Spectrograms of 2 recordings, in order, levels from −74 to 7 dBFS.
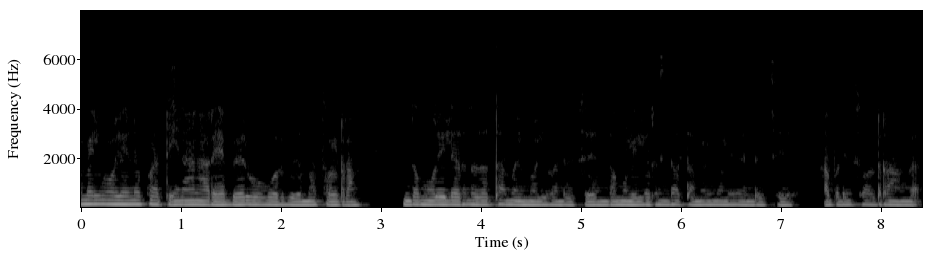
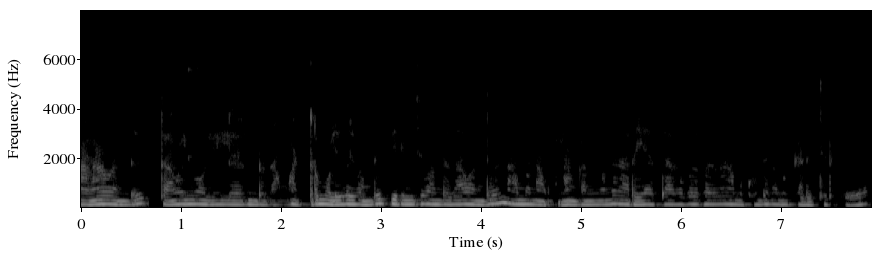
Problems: low volume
